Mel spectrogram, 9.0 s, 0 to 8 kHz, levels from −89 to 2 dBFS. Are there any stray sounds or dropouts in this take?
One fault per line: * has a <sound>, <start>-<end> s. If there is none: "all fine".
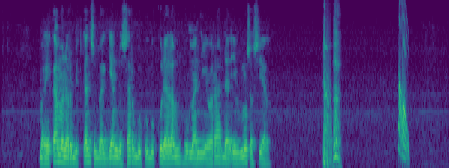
* has a cough, 6.5-6.9 s
* has a chirp, 8.0-8.2 s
